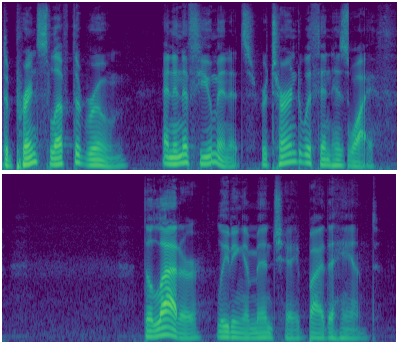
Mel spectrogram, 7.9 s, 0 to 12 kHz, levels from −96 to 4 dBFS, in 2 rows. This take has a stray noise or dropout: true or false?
false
